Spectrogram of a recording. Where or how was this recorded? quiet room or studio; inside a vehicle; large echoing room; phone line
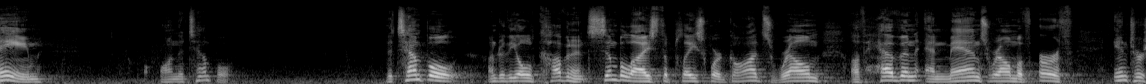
large echoing room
